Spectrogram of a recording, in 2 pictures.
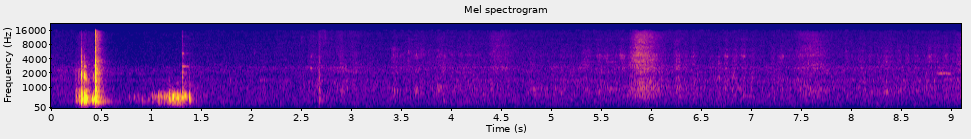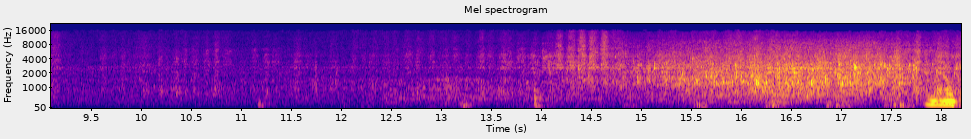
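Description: Water running down through the plumbing from the floor above, a hissing rush that swells steadily over the last six seconds. Two short sounds come in the first second or so.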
